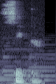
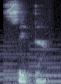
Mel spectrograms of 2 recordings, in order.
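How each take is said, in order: First: The first consonant sounds like English s. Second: The same.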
